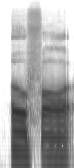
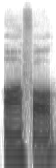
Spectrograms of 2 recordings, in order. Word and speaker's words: offal: But organ meats, the name that we typically hear with them is called offal, or sometimes pronounced awful, which is appropriate since a lot of people think it tastes gross.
